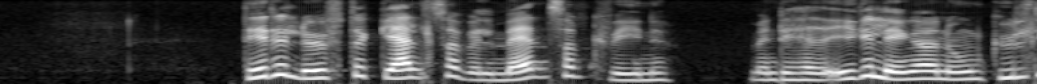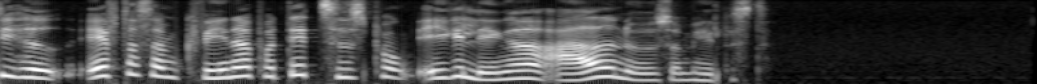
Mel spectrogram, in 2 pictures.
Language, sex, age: Danish, female, 31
